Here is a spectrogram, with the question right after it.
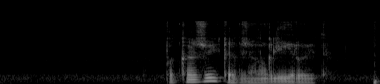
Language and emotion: Russian, sad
